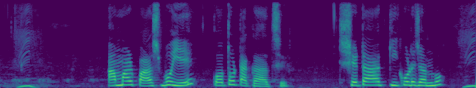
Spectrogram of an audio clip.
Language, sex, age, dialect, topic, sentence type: Bengali, female, 18-24, Rajbangshi, banking, question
